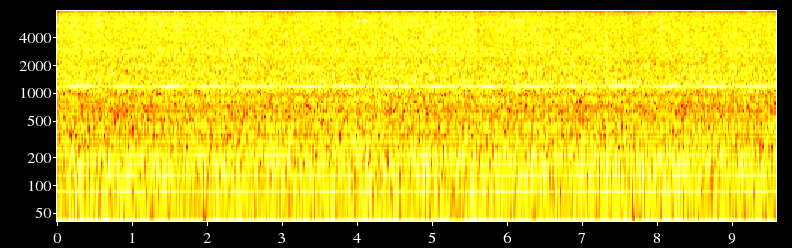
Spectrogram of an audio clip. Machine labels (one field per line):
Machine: fan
